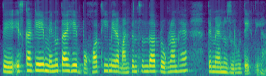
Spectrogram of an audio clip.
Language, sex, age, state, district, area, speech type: Punjabi, female, 45-60, Punjab, Ludhiana, urban, spontaneous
